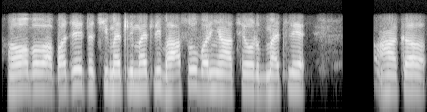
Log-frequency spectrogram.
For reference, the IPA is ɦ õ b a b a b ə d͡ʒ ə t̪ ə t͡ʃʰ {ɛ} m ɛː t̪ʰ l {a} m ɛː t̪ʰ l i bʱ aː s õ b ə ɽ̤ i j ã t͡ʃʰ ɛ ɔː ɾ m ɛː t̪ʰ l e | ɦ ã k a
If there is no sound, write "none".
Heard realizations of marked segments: i, i

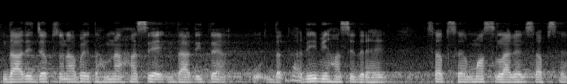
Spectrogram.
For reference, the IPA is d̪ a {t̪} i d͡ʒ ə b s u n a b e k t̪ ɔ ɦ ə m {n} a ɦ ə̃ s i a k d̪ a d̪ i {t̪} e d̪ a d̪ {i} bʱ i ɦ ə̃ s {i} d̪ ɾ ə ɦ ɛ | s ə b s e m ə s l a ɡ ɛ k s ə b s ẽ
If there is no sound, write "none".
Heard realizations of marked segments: d̪, n, t̪, i, i

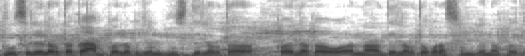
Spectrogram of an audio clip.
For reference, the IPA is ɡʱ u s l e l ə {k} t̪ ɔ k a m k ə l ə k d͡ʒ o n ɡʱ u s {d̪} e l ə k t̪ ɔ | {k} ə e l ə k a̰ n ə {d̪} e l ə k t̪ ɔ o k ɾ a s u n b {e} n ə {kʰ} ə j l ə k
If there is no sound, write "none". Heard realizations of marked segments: k, d̪, k, d̪, e, k

